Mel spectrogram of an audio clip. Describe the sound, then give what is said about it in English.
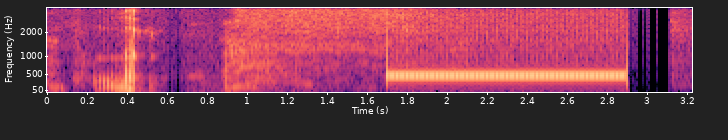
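A telephone line tone while a call is transferred, a single steady electronic tone lasting just over a second, preceded by brief clicks and line noise. “Thank you. Your call is being transferred.”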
